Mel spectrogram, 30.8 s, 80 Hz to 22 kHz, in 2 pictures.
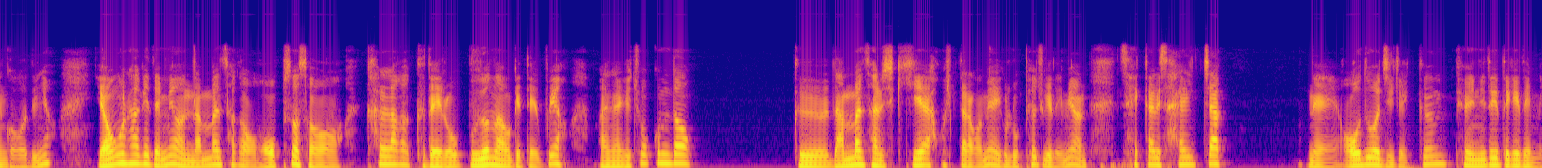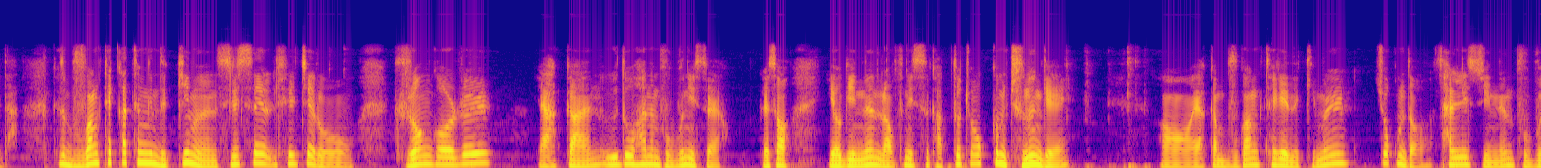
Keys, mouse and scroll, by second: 9.0-9.8 drag, 18.7 click, 21.6 click, 24.1 click, 24.3 click, 26.0 KP_Decimal, 27.8 Return, 27.8 click, 27.8 KP_5, 27.8 KP_Decimal, 29.4 click.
